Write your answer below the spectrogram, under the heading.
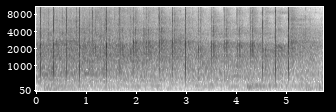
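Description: Spectators in a large sports hall clapping in a steady rhythm, about four claps a second, over a haze of crowd cheering; the clapping and cheering stop shortly before the end.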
